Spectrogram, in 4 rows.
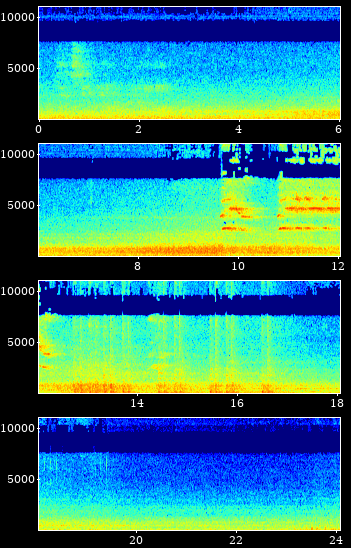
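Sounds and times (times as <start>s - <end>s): train rumbling past: 0.0s - 24.0s
locomotive whistle blasts: 9.6s - 12.4s
wheels clacking over rail joints: 12.7s - 16.8s.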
